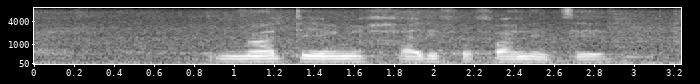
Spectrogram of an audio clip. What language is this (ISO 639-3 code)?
tsn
